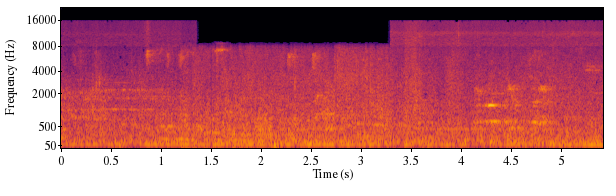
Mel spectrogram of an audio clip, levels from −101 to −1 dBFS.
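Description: From 1.2 s to 3.35 s the audio suffers a call bitrate drop. The top end narrows to 8 kHz and the sound turns coarse and watery for about a second, consistent with the encoder falling from around 32 to 10 kbps. Unlike packet loss, nothing drops out.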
